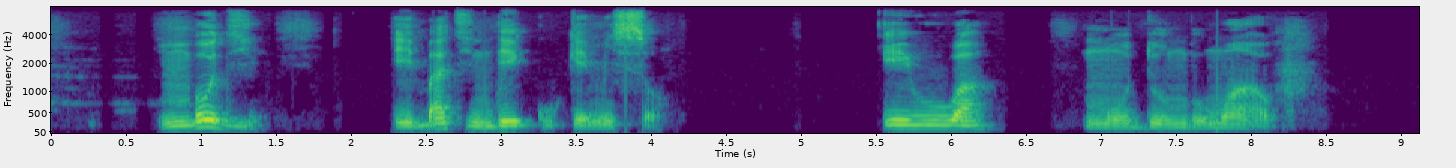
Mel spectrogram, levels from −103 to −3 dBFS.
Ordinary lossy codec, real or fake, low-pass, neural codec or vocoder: Opus, 64 kbps; real; 7.2 kHz; none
